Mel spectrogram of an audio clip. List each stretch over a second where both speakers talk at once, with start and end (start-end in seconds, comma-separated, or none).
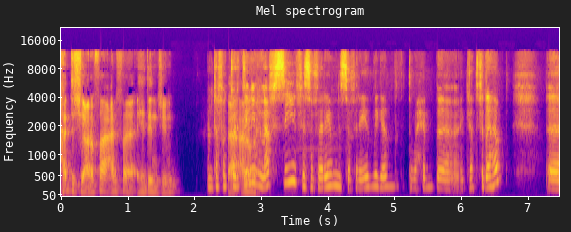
none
